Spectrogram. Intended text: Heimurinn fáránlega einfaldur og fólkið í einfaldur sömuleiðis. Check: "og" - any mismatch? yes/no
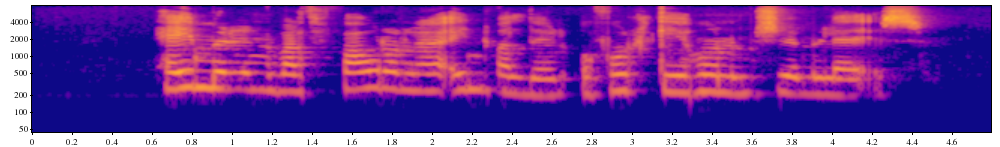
no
